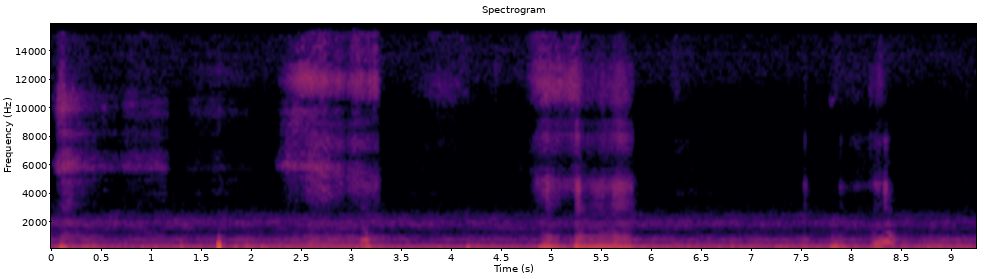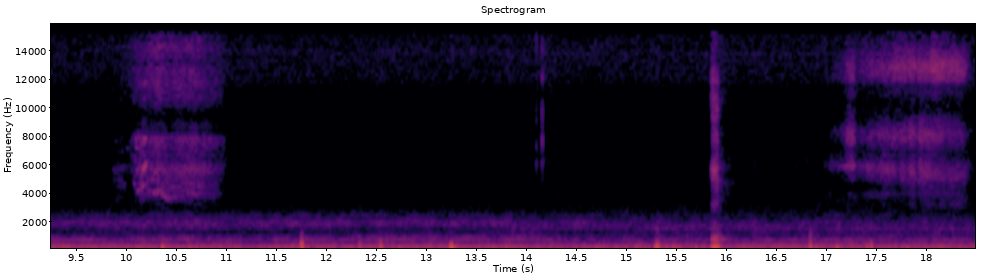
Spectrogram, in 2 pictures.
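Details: Sleeping kitten with soft, low rattling breaths at rest and a few brief snorts over steady room hum; snoring.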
